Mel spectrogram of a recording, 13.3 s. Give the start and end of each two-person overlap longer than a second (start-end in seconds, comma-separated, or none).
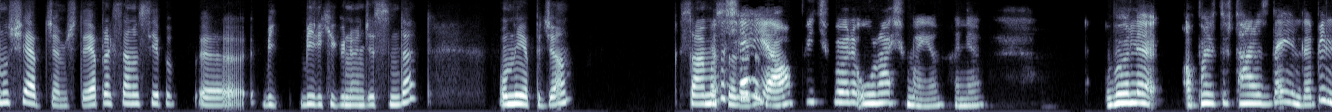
none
